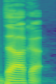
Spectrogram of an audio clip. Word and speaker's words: DACA: They pronounce it DACA. It's not a real word. You can pronounce it however you want.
